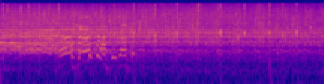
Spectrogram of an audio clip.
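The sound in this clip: Audience applause and cheering as a comedian is welcomed onto a stage, with whooping voices early on; the clapping is fullest in the first two seconds, then thins to lighter, scattered claps.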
